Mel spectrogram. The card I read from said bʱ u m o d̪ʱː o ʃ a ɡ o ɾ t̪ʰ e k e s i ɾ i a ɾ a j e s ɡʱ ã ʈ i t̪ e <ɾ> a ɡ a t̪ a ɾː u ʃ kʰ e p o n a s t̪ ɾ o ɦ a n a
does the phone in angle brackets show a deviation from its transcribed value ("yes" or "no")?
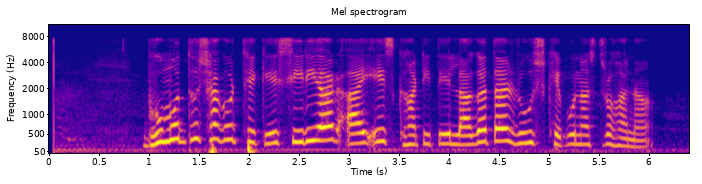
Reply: yes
